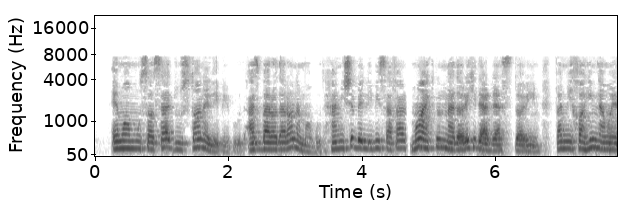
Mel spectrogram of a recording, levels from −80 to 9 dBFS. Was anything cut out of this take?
yes; 2 cuts; at 1.2 s, 4.7 s

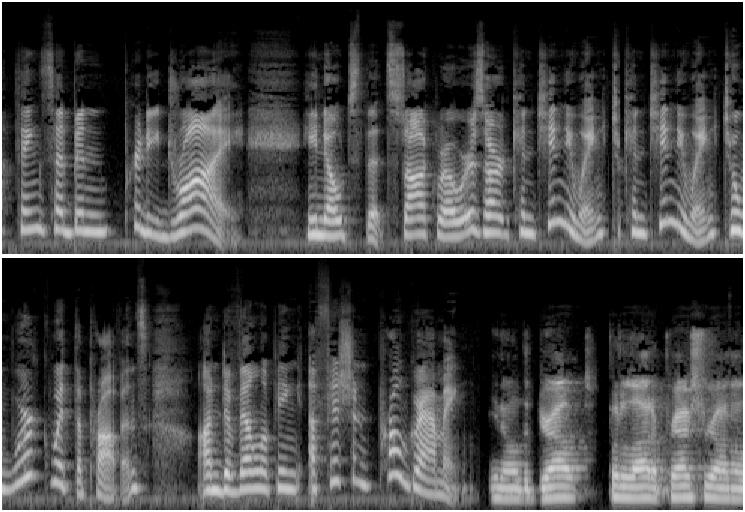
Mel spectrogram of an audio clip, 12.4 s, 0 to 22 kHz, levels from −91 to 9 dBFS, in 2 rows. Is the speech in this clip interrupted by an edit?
yes; 3 cuts; at 5.1 s, 10.1 s, 11.2 s

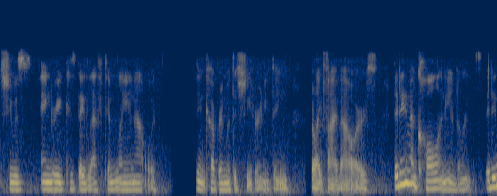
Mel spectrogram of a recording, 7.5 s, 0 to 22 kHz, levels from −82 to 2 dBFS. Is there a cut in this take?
no; 0 cuts

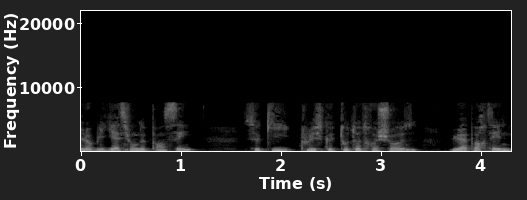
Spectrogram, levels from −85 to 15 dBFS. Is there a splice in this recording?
no; 0 cuts

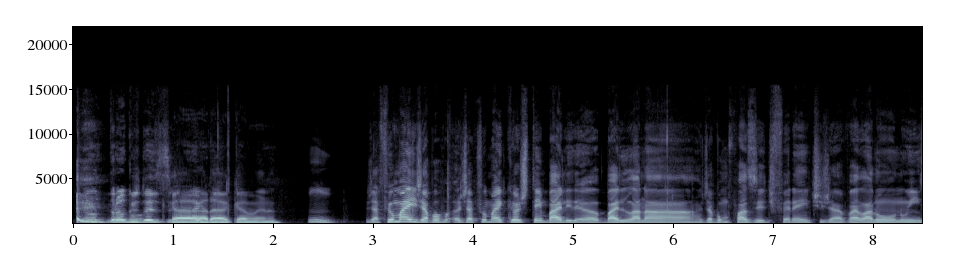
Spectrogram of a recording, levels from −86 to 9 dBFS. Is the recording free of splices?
yes; 0 cuts

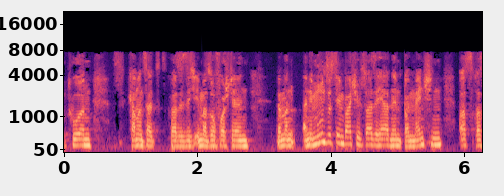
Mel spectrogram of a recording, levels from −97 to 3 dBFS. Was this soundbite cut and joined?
no; 0 cuts

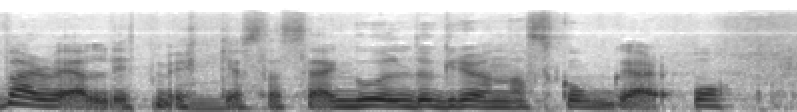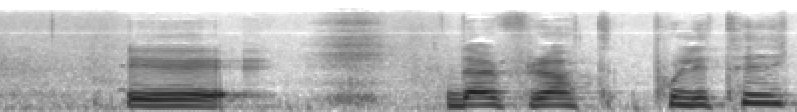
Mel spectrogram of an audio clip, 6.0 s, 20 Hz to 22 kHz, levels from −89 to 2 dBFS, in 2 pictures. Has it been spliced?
no; 0 cuts

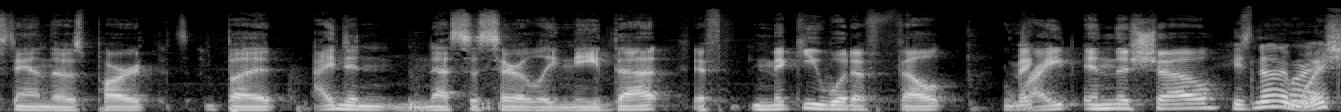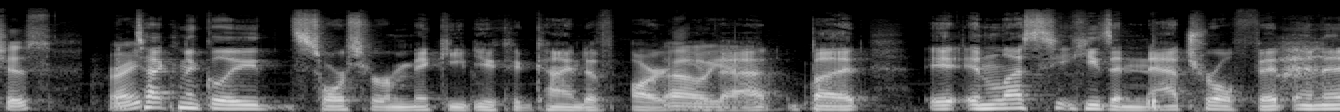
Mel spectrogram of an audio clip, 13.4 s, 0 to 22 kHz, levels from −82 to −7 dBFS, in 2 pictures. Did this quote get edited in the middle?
yes; 5 cuts; at 1.6 s, 3.4 s, 4.9 s, 7.1 s, 9.0 s

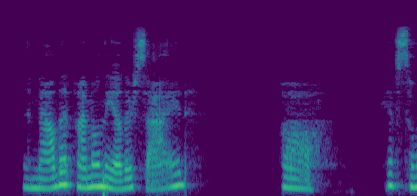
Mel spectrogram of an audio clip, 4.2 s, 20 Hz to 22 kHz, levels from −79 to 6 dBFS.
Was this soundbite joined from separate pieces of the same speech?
no; 0 cuts

